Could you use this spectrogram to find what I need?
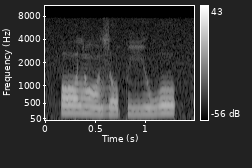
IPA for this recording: ɔ˧lɔ̃˨zo˨p iː˨ wo˦

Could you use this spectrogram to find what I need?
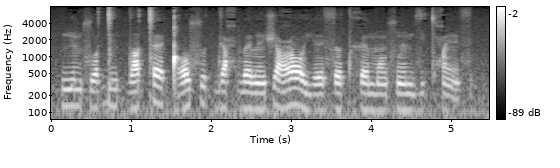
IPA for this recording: nʲɔ̃msʷʌ ɡ͡ǀẽtdˤʌ ǀɛɡ͡ǃɔ sʷetdeħvɛlẽʃ əʕɔ jesət xɛmɔ̃sʷẽm zʲʉtħẽs

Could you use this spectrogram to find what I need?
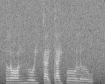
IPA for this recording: lɔː˩˧nɲoː˧˩j ka˩˧jda˥˨jpoː˥˨ lɤː˧˩w

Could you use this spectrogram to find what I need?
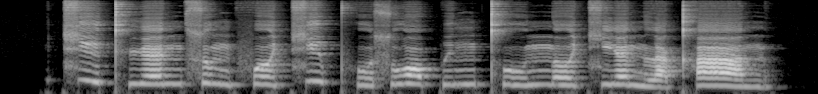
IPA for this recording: t͡ɕi˥˨ t̪ʰɥɛ˦nsʊ˥˨ŋfɤ˥˨ t͡ɕi˥˨pʰu˩ swɔ˥˨pi˦ŋt̪ʰu˨˦ n̪ɤ˦t͡ɕjɛ˥˨nlä˩kʰa˥˨n

